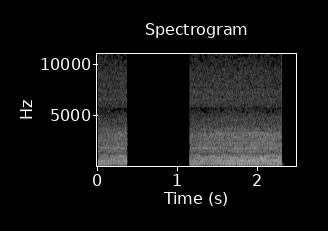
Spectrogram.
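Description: Reverb-drenched vocal sample chopped on and off by an Xfer LFOTool volume gate. It sounds as a short burst, then a gap of about three-quarters of a second, then a longer sustained stretch with hard cuts at each edge.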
